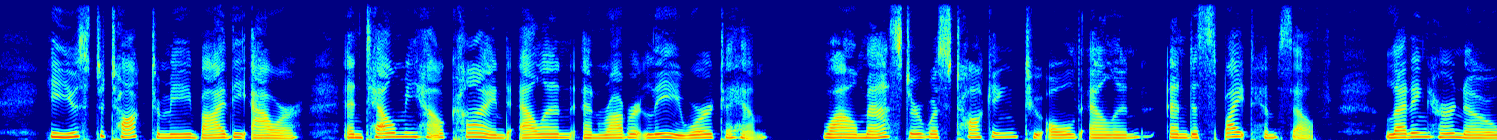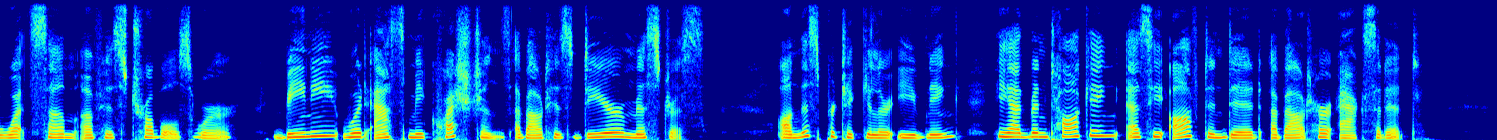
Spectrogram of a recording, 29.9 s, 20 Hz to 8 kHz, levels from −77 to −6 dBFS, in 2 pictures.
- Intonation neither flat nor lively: Yes, average, 3.8 semitones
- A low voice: No, high, 190 Hz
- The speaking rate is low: Yes, slow, 130 wpm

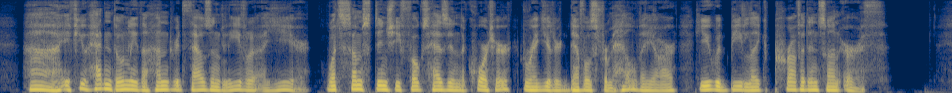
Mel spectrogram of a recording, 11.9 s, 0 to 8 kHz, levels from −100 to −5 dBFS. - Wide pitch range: No, average, 3.1 semitones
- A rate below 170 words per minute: Yes, average, 160 wpm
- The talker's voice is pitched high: No, low, 115 Hz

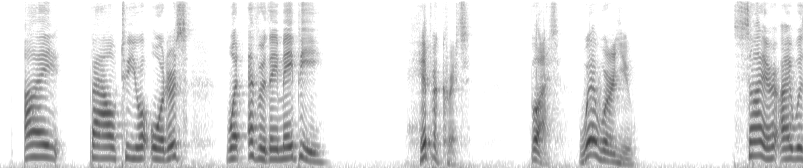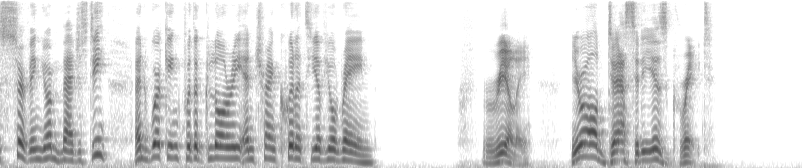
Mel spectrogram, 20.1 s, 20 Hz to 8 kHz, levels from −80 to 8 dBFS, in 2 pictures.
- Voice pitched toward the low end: No, high, 190 Hz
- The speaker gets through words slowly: Yes, slow, 105 wpm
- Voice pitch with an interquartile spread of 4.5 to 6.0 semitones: No, average, 4.1 semitones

